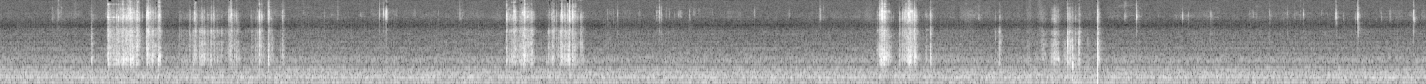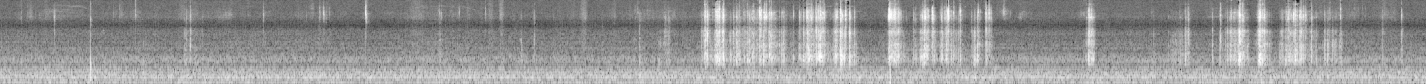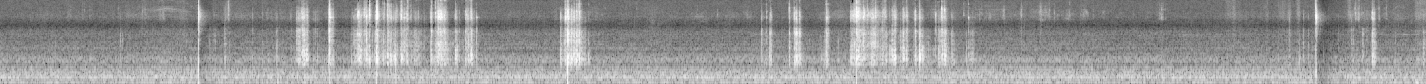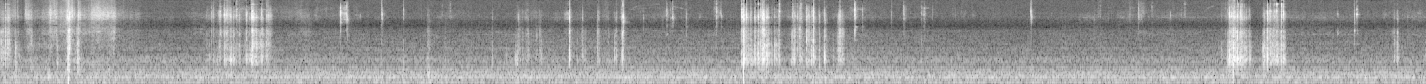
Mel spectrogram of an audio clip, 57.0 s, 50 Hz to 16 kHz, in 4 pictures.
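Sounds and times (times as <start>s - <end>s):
plastic bricks clicking: 21.3s - 24.2s, 26.0s - 27.7s, 34.2s - 34.4s, 36.2s - 38.3s, 55.0s - 55.7s.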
